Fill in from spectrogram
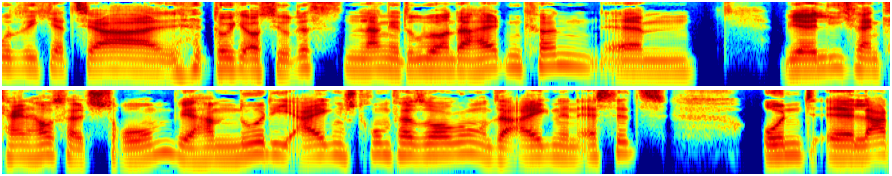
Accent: Schleswig-Holstein, Germany; Wir sind das ja als Schleswig-Holsteiner gewohnt

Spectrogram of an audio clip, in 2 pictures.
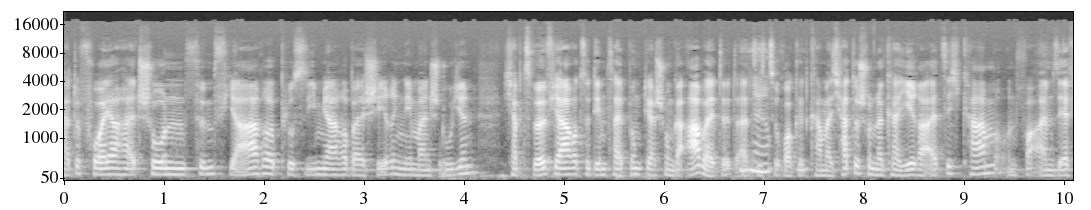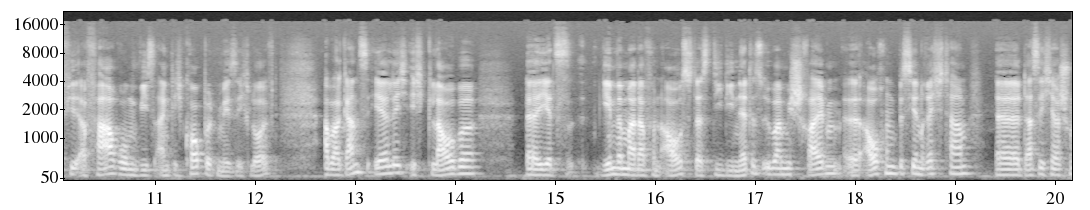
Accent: East Germany, Germany; born or raised there

